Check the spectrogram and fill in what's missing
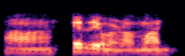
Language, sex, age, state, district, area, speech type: Kannada, male, 60+, Karnataka, Bangalore Urban, urban, conversation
